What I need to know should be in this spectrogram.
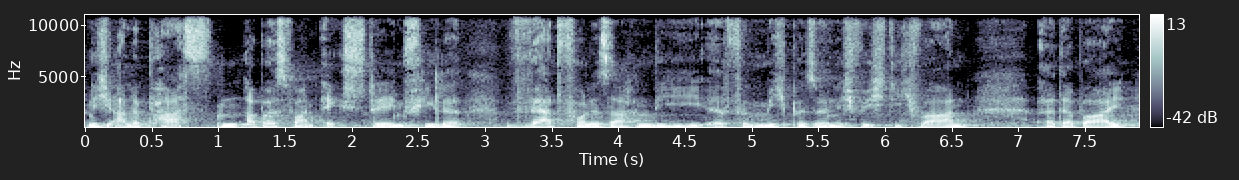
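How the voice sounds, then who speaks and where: A man's medium-pitched voice at a fairly slow pace, fairly even intonation, and music in the background. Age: 50s. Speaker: patient with myasthenia, support group member. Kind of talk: interview. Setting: support group meeting. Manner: halting.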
